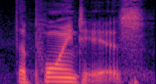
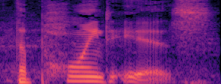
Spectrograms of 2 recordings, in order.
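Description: First: Said in the usual way. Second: "The point is" slowly through a laugh. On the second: Real, not acted. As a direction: still chuckling at his own joke. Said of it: "There's no way I could avoid that".

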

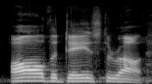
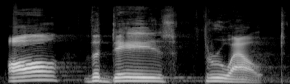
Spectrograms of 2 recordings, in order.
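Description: First: Said in the usual way. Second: "All the days throughout" very slow, each word weighted; slow emphatic reading. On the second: Shown as a demonstration. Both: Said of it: "You want to hear the translation".

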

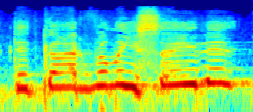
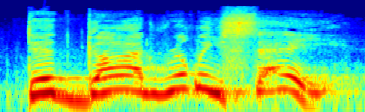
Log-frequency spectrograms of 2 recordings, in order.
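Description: First: Much higher, incredulous sneer; high mocking serpent voice; mocking tempter. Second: Slow, sly, questioning tempter; a hint of the sneering tempter; mock serpent voice. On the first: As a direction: scoff at it as the devil would. Serpent's taunt peaks. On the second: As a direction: drag out the doubt like the serpent. Voicing the serpent's words.

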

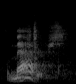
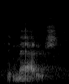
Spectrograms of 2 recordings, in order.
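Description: First: Said in the usual way. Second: Whispered, barely any voice; whispering. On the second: Shown as a demonstration. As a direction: drop it to a hushed whisper. Repeated, dropped to whisper.

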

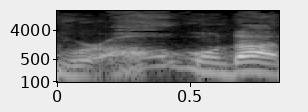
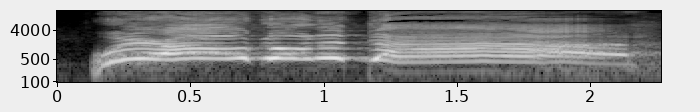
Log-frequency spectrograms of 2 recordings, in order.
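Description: First: Said in the usual way. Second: Put-on high, slow, loud panicked child's scream; little girl screaming. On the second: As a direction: wail it like a terrified little girl on the plane. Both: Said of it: "she was screaming at the top of her lungs".

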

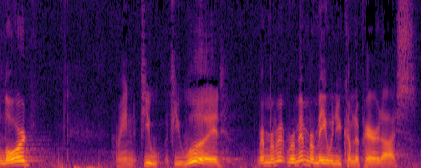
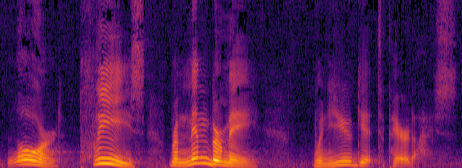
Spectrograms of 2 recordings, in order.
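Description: First: Soft, low, offhand mumbling request; mock half-hearted call. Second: Slow, drawn-out pleading; desperate plea. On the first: Preacher showing how the thief did not ask, half-hearted murmur. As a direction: ask it diffidently, stumbling over the start. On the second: Thief on the cross begging the Lord, slow earnest plea. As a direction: beg him, stretching each word. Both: Shown as a demonstration. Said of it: "You think that's how he said it?".

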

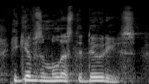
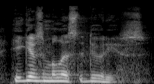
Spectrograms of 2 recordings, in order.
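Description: The two takes are said the same way.

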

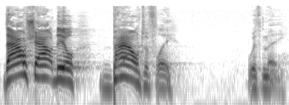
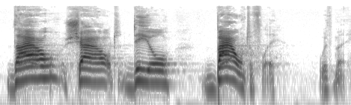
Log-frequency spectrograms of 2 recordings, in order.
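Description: First: Said in the usual way. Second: Very slow, each word stretched, fading to almost nothing; drawn-out reverence. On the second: Acted. Preacher lingers over David's last promise, very slow and fading. Preacher savours the final verse.

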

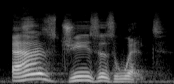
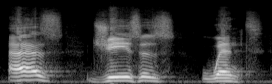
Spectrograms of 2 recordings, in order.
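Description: First: Drawn out, measured reading; slow the phrase down to savour it; unhurried reading of As Jesus went. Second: As Jesus went, each word stretched and louder; louder, much slower retake of As Jesus went; very slow emphasis. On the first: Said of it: "that's the wonderful phrase in this". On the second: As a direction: lean on every word, very slowly. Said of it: "That's astounding and it's wonderful". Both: Shown as a demonstration.

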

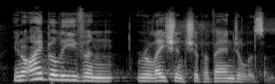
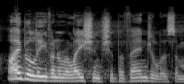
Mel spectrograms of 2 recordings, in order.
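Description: First: Said in the usual way. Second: I believe in relationship evangelism with a louder, knowing twist; ironic punchline. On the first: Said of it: "where they say you build a relationship". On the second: Shown as a demonstration. Preacher turning the phrase on the congregation, louder with a wry twist. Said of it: "for one, maybe two minutes".

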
